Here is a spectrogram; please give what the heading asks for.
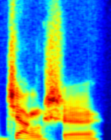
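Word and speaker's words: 僵尸: It depends. But In Mandarin, it would be Jiangshi. Jiangshi?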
